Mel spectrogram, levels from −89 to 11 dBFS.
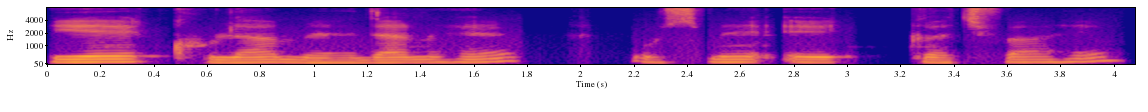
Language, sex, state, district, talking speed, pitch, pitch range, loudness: Hindi, male, Uttar Pradesh, Lalitpur, 115 wpm, 140 Hz, 130-150 Hz, -18 LUFS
